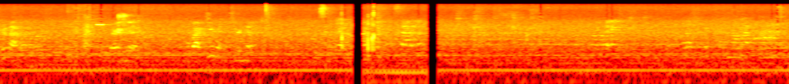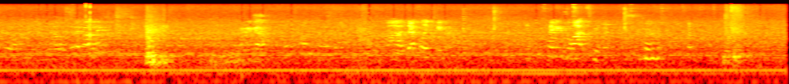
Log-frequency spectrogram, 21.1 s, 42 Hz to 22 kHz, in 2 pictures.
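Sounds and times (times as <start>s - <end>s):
steady low hum: 6.6s - 21.0s
indistinct voices talking: 7.9s - 19.7s.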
